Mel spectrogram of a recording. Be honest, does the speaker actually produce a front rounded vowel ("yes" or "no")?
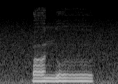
no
